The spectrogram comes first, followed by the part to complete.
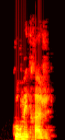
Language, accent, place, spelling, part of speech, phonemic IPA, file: French, France, Lyon, court-métrage, noun, /kuʁ.me.tʁaʒ/, LL-Q150 (fra)-court-métrage.wav
- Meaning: short film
